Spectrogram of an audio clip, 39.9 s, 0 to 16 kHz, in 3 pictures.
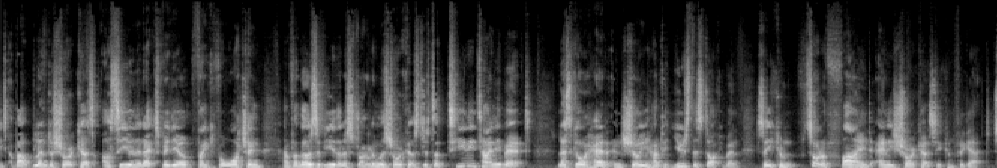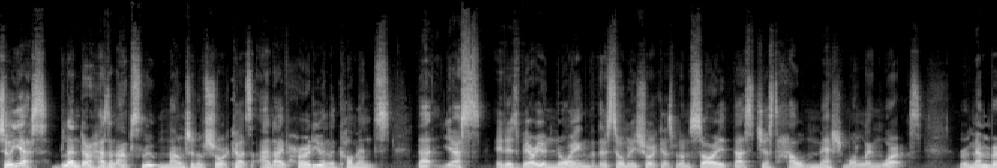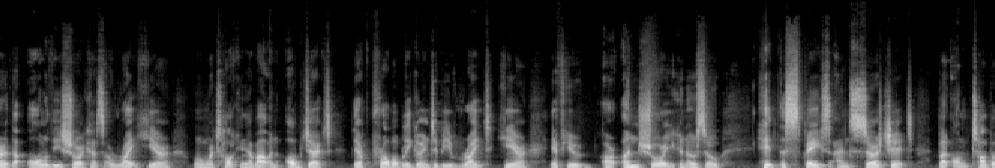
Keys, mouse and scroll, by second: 18.6 scroll up 1, 18.7 middle click, 37.2 space.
